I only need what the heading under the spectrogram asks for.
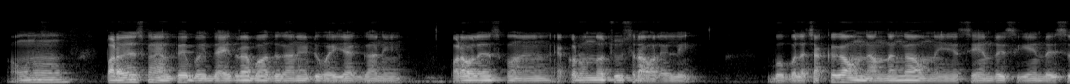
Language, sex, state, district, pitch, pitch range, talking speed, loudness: Telugu, male, Andhra Pradesh, Guntur, 95 Hz, 90-100 Hz, 100 wpm, -22 LUFS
